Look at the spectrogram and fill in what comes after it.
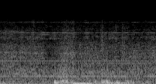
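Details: Furnace on no-heat call: steady motor hum with rough heavy rumbling surges like a diesel; draft inducer motor failing, something inside it, replaced.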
